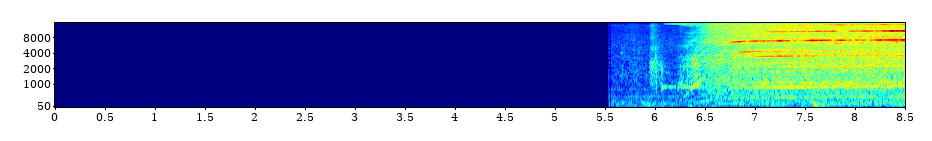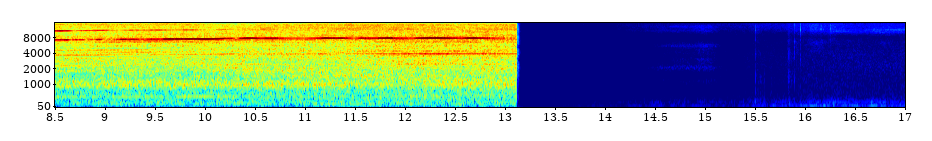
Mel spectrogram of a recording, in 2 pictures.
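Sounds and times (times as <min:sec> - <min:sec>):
handheld vacuum motor whining: 0:05.8 - 0:13.2.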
